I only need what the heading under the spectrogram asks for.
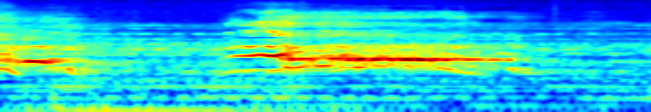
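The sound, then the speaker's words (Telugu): A woman's scream from a horror story scene, a sustained high, piercing cry that rises sharply at about the midpoint and then holds a steady pitch, heard alone without talk. “అనే అరుపు వినిపించింది”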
